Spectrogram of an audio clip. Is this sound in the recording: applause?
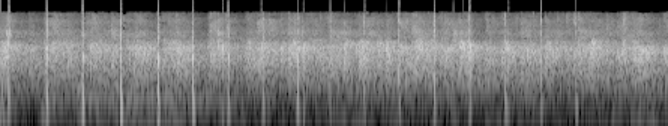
yes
